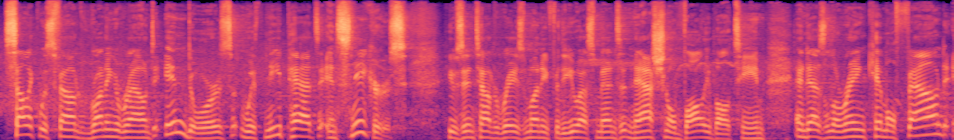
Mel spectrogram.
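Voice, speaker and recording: A man's voice: on the high side, darkish tone. A man with an American accent presenting scripted links to viewers on a news programme.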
